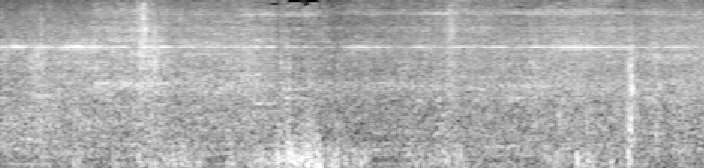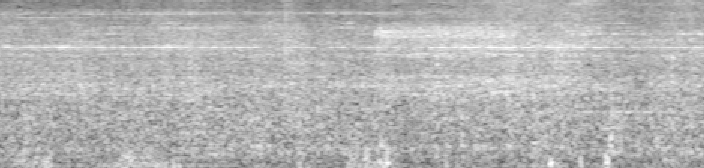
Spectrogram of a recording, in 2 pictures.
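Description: Narrow-gauge train rolling across a steel trestle bridge: a steady rumble of wheels on rail with irregular clacks, and a heavier thump about two seconds in.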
